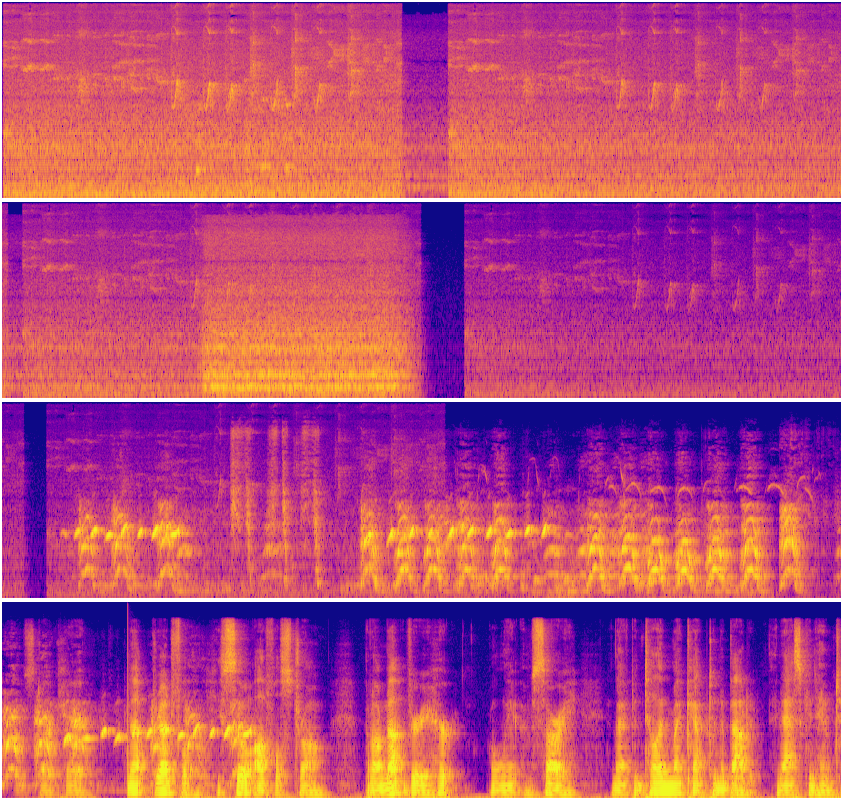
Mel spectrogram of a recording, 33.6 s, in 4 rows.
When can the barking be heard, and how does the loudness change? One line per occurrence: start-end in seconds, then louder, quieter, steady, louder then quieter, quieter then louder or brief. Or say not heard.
17.4-27.8 steady.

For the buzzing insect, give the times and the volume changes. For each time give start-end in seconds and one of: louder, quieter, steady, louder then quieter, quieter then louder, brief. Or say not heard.
3.8-12.6 louder.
